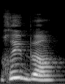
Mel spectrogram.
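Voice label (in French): "ruban", French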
